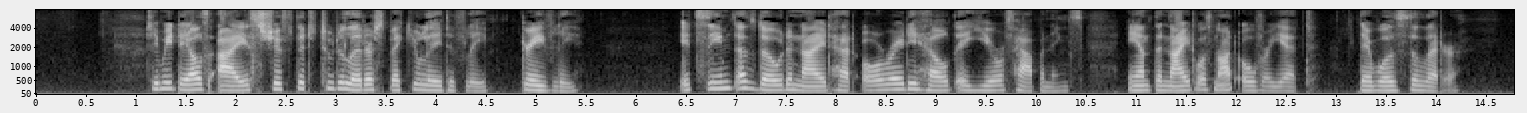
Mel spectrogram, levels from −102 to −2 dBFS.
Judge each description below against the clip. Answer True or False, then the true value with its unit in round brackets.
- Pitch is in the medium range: True (170 Hz)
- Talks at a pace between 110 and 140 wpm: True (135 wpm)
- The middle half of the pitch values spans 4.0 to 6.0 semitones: False (3.1 semitones)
